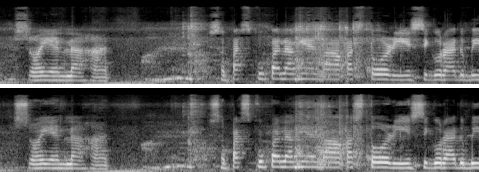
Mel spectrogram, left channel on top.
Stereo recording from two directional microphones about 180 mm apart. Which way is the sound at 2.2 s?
15° right (ahead or behind).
